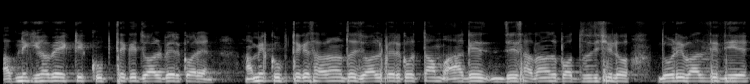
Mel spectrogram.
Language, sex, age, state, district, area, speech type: Bengali, male, 45-60, West Bengal, Jhargram, rural, spontaneous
